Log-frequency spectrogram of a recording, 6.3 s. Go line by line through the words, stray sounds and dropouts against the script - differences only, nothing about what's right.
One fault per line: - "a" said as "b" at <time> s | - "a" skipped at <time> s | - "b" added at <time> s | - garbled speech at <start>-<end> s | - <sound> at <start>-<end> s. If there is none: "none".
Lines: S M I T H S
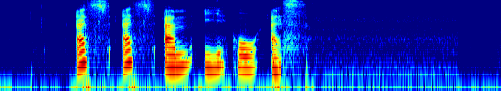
- "s" added at 1.5 s
- "T" skipped at 2.8 s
